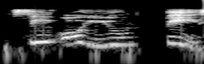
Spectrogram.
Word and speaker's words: coup: Then you have coup, C-O-U-P, C-O-U-P. The pronunciation is coup, or you can also call it coup d'état, D-E-T-A-T.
